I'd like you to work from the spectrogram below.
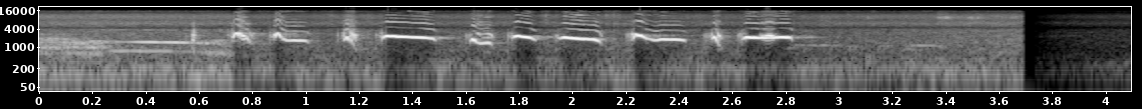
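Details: Provocation song of a greater green leafbird, meant to stir rival leafbirds to sing and fight: about eight loud, clear whistled notes, each sliding downward, delivered quickly over two seconds after a faint lower whistle.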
